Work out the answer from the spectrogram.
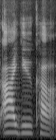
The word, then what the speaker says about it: Iuka: And it's Aayuka. Oh, he says pronounced Iuka.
